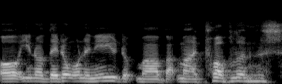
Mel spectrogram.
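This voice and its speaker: Against a quiet background, a man with a Manchester accent speaks at a moderate pace, his fairly high pitch showing ordinary variation. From Manchester, northern England. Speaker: guest speaker. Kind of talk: interview chat.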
